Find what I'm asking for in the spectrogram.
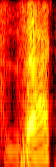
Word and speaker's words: Zach: Yes, it's Zach, spelled Z-A-C-H. – Okay. – From the Bank of Cardiff. Cardiff is spelled C-A-R-D-I-F-F, as in Frank.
